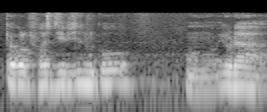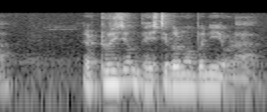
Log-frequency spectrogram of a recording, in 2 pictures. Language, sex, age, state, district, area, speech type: Nepali, male, 60+, West Bengal, Darjeeling, rural, spontaneous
